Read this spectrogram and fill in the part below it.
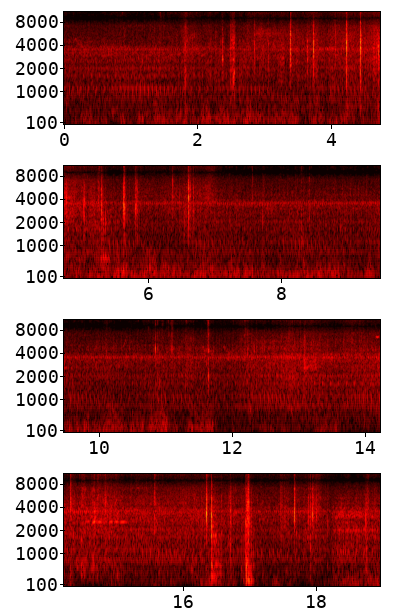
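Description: Small clicks and rustles come from hands handling fishing gear close by.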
